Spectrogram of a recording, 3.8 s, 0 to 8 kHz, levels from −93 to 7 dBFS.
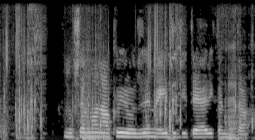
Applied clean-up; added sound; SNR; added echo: classical method spectral subtraction.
